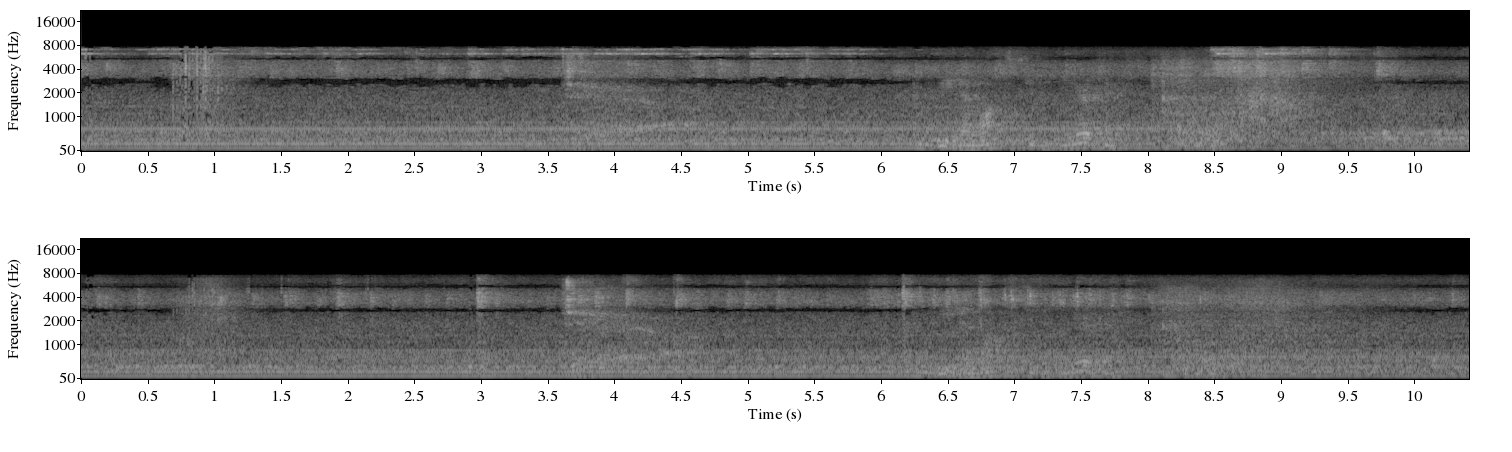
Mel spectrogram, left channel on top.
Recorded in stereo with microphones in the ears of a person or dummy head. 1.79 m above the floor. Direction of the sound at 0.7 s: 75° left (ahead or behind).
